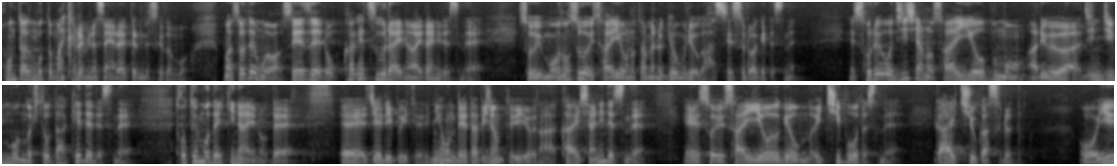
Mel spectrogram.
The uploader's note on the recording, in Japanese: 東京・東銀座の時事通信ホールで行われた「ラジオNIKKEI 相場の福の神 注目企業ＩＲセミナー」から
